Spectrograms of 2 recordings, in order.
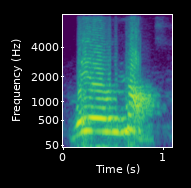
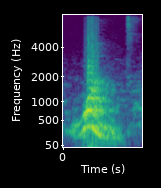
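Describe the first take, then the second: First: Both words are said separately in full. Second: The two words are joined into one syllable. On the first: "Uncontracted form"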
